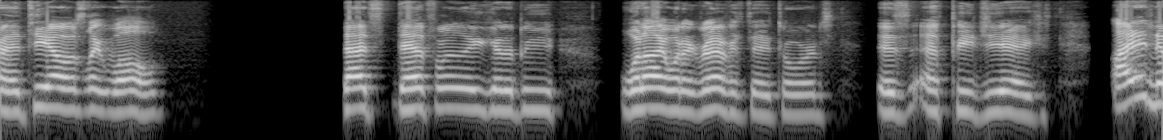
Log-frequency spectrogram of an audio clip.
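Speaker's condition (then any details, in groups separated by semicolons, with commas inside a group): Cerebral palsy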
